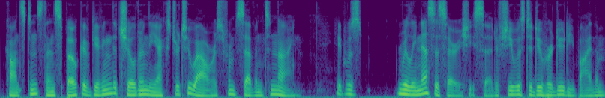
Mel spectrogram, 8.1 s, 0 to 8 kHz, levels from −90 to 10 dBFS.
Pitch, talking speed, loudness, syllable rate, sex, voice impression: 110 Hz, 225 wpm, -19 LUFS, 6.0 syllables/s, male, masculine, adult-like, tensed, slightly powerful, bright, clear, slightly raspy, cool, intellectual, calm, friendly, reassuring, slightly wild, lively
